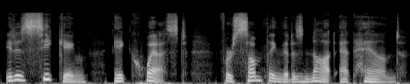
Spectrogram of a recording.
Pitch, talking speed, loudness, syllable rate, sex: 135 Hz, 175 wpm, -18 LUFS, 4.4 syllables/s, male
